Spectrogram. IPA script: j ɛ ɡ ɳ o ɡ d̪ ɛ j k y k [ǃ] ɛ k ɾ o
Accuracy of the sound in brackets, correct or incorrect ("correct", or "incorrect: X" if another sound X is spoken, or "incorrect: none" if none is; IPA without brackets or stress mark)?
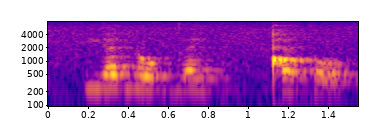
correct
